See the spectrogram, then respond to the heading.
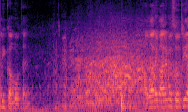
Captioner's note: audience Laughter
